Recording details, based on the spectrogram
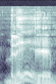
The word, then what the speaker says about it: Billet: It's no French for Billy. Billet.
